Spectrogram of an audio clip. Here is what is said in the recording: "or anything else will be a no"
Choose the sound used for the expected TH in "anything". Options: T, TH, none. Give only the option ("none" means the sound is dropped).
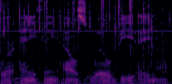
TH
